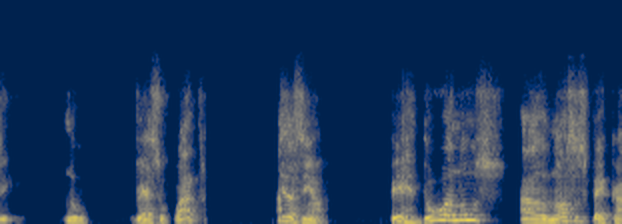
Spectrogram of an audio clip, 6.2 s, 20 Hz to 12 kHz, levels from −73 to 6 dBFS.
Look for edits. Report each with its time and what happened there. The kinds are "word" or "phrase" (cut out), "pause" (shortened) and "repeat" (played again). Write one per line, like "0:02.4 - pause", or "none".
0:02.8 - phrase
0:05.1 - pause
